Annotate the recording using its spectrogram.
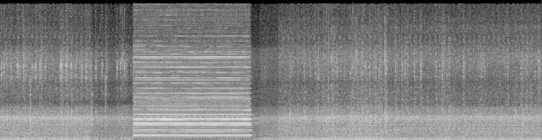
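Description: A bus's horn gives one long, steady blast of about two and a half seconds a few seconds in, over the running engine and road noise heard from inside the moving bus.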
